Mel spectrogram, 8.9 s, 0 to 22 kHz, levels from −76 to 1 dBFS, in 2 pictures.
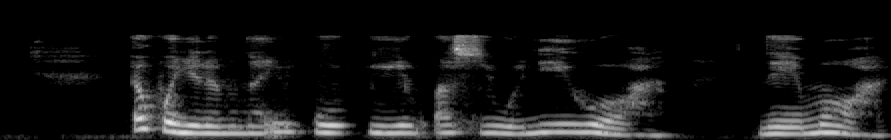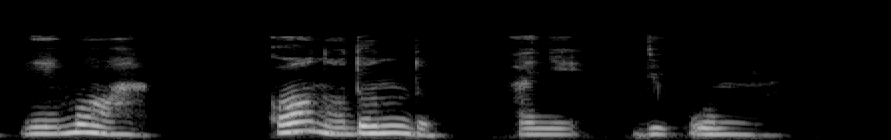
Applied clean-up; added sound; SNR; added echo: neural mask model Resemble Enhance denoiser.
